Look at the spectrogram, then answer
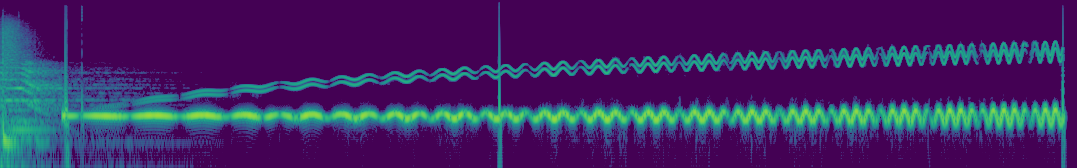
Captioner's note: oscillating tone that increases in pitch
